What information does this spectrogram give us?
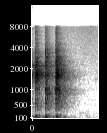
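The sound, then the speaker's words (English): Three quick, evenly spaced, firm knocks on a door, each with a short hollow ring before it falls quiet. “He goes and knocks on the door.”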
